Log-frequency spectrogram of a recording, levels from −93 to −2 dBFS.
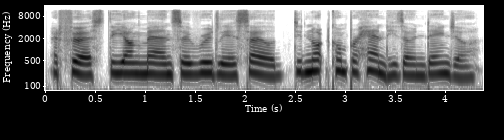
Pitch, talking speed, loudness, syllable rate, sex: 215 Hz, 190 wpm, -16 LUFS, 4.9 syllables/s, female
